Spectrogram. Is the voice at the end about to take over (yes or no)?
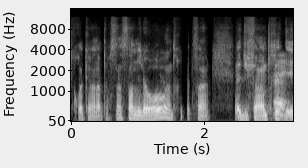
no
